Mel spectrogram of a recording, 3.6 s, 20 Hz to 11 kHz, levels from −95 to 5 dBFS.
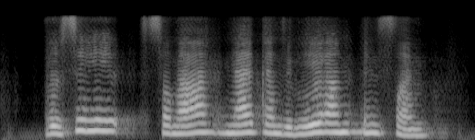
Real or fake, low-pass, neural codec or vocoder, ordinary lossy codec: fake; 7.2 kHz; codec, 16 kHz, 0.5 kbps, FreqCodec, smaller model; none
